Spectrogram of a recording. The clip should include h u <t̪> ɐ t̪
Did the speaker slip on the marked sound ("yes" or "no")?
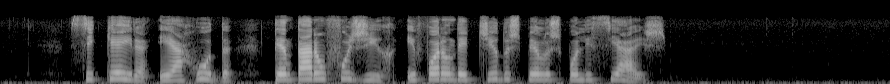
yes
